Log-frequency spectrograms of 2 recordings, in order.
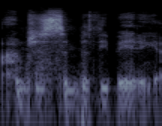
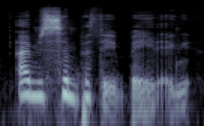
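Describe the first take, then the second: First: Whispered to herself, much softer. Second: Said in the usual way. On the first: Real, not acted. She whispers the line to herself after the argument. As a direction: breathe it out with no voice. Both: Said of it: "repeats same words voiced then whispered".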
